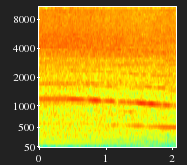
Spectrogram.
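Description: Electric motor and spinning rotor of a homemade generator rig, giving a steady whine of several tones that slowly fall in pitch as it winds down.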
